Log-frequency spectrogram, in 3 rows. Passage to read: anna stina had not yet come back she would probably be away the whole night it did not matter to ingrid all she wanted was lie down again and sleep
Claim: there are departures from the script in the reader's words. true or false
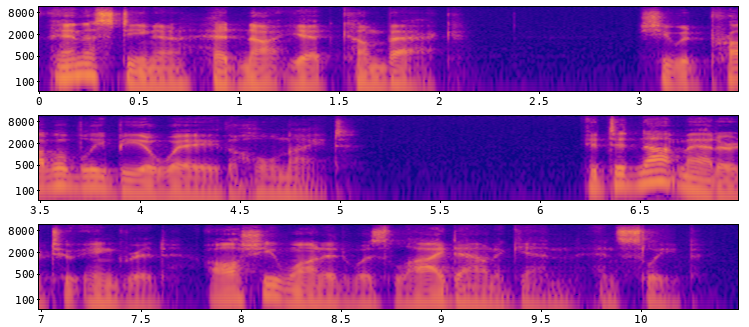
false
